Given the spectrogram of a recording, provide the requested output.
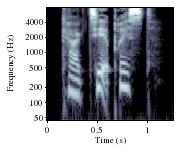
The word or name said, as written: karakterbrist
